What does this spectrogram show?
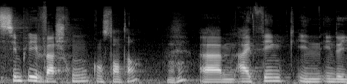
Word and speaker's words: Constantin: they really struggle with the of vegetable and at constant R is you know you stop you stop there within the last um and not an e at the end yeah another - man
